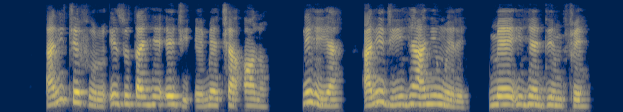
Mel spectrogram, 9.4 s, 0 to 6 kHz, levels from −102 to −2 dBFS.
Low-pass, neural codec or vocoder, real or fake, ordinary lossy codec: 5.4 kHz; none; real; none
